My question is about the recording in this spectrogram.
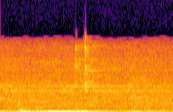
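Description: Computer mouse clicked twice in quick succession about a second in, over a low hum that fades after about a second and a half.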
